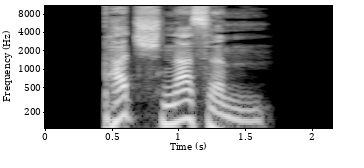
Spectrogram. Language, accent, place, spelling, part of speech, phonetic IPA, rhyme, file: German, Germany, Berlin, patschnassem, adjective, [ˈpat͡ʃˈnasm̩], -asm̩, De-patschnassem.ogg
- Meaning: strong dative masculine/neuter singular of patschnass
